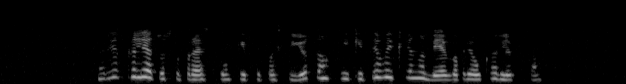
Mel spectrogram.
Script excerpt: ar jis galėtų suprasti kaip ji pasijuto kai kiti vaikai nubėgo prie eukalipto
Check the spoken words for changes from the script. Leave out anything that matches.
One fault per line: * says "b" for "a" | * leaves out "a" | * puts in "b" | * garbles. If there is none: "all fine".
all fine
